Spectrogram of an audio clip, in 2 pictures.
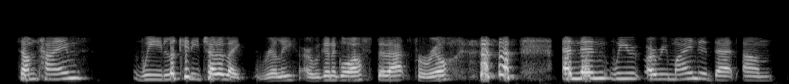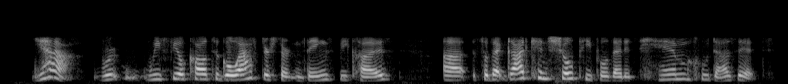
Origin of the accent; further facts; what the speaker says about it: Waikiki, Hawaii, United States; I didn't realize it at the time growing up in Waikiki that was the calling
